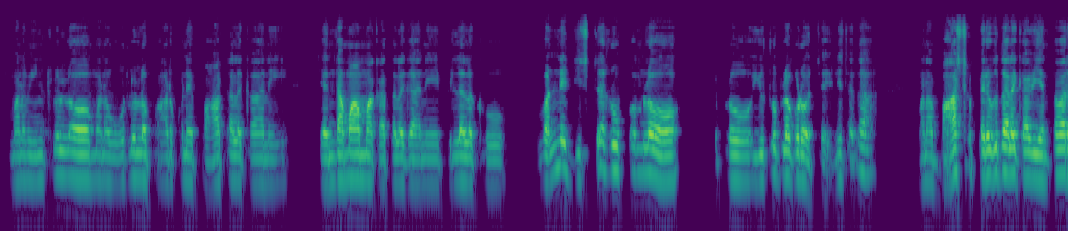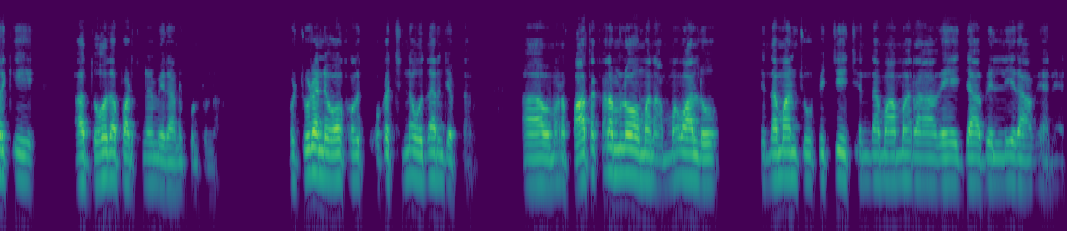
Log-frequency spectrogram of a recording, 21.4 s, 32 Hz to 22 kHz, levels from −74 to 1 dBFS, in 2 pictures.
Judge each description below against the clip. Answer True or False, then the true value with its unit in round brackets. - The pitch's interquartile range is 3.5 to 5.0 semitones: False (3.0 semitones)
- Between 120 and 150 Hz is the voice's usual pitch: True (140 Hz)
